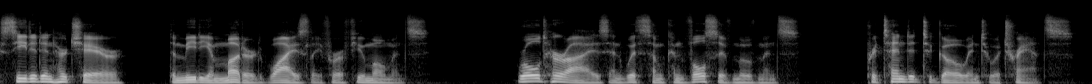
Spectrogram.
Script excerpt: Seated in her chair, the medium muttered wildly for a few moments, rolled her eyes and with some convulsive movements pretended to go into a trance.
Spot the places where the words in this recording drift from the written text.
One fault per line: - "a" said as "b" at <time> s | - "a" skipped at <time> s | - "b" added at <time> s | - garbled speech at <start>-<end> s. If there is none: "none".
- "wildly" said as "wisely" at 2.7 s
